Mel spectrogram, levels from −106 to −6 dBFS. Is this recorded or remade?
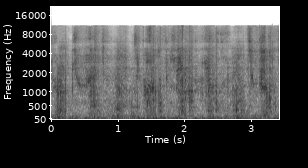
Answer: remade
